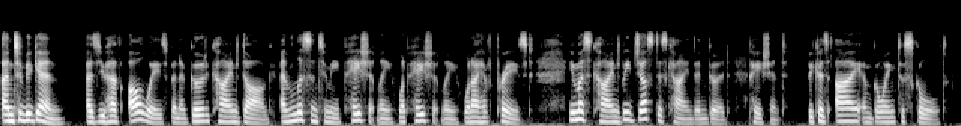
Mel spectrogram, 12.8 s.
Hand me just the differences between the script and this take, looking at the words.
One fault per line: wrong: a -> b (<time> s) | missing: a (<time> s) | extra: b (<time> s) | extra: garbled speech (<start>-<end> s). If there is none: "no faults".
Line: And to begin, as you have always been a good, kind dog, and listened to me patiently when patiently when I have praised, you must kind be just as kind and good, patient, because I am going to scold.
no faults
